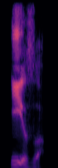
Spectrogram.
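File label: "yi4 si5", Chinese; HSK; HSK2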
